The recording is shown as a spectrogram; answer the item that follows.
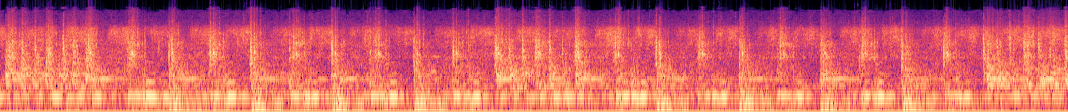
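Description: Mapalé drum music: hand drums playing a fast, driving rhythm with sharp strokes several times a second, over a steady low pulsing pitch.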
